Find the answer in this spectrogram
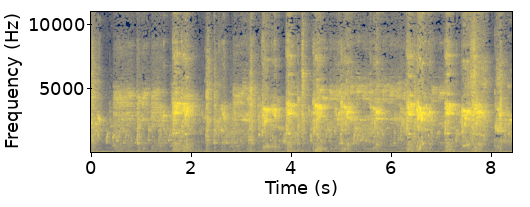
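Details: Budgerigars in a busy stream of squawky, scratchy chatter and quick chirps, rising and falling in loudness without stopping.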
